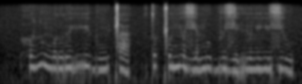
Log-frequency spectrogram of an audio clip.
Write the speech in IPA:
hoʎu ŋoɾuɾʉ rʲʉboŋʉǁa | toǁunʲozʲa mu bʉzʲarʲo lʲʉlʲʉsʲu

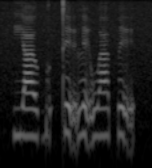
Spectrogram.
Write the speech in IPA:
ja˨ʊ̯ɡʊ˦ʔ tḛ˦˨ɪ̯lḛ˦˨wä˦ pḛ˦˨

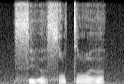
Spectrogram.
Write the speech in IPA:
sɪɐ̯sɔtˤɪɐ̯

